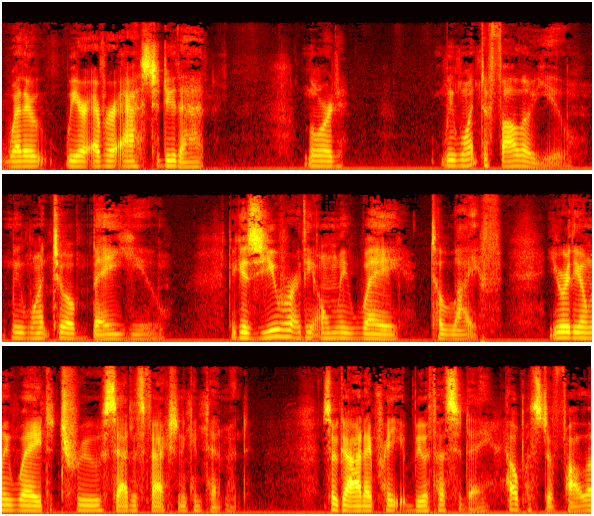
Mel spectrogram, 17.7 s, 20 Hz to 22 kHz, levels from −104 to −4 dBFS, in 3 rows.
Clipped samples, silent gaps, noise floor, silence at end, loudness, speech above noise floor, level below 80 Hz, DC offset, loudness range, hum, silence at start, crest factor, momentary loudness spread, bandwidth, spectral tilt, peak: under 0.1%; none; -58 dBFS; 0 s; -26 LUFS; 30 dB; -58 dBFS; under 0.1%; 10 LU; none; 0 s; 26 dB; 20 LU; 13.5 kHz; -1.5 dB/octave; -2 dBFS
